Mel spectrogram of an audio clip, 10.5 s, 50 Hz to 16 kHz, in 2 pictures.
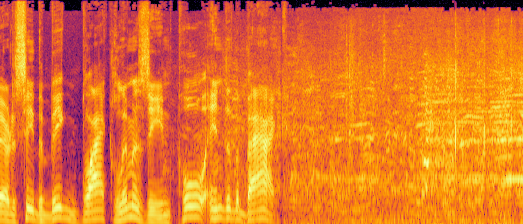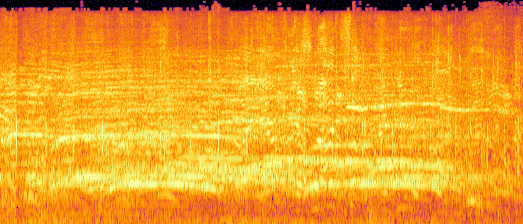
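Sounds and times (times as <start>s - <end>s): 
speech: 0.0s - 3.0s
crowd chatter while waiting in line: 2.2s - 10.4s.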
